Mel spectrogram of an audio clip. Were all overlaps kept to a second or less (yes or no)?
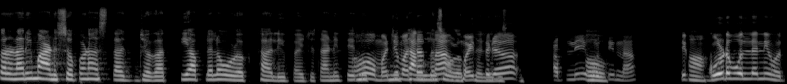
no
